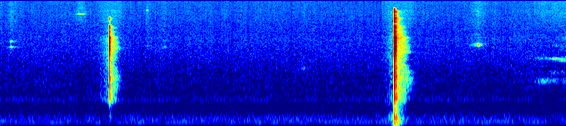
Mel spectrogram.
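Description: A computer mouse clicks sharply a couple of times.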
